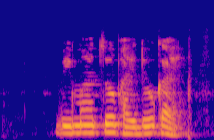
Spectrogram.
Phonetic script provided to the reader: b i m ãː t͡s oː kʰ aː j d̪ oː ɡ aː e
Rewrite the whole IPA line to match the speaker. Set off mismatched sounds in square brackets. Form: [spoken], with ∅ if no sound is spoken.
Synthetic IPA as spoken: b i m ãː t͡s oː [pʰ] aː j d̪ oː [k] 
